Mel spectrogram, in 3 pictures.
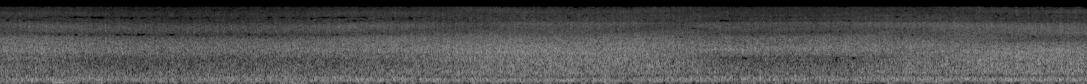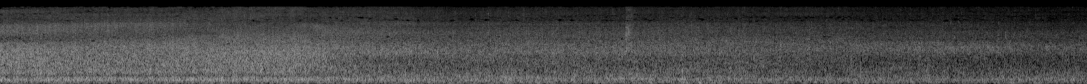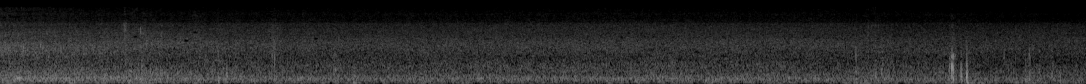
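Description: Water of a mountain stream rushing over small cascades between rock slabs, a steady rush that grows gradually fainter from about halfway through.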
